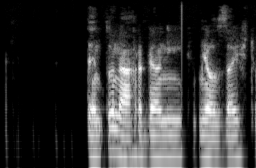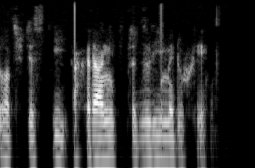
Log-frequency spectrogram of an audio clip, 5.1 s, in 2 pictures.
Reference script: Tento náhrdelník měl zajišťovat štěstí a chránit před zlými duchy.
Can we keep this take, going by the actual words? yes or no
yes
